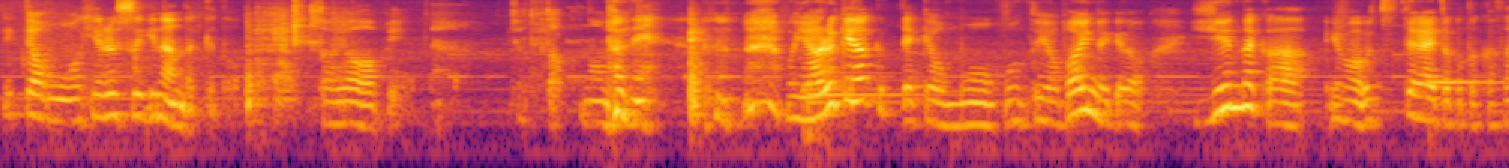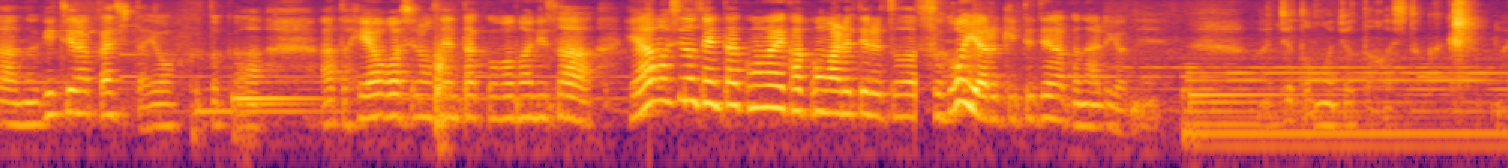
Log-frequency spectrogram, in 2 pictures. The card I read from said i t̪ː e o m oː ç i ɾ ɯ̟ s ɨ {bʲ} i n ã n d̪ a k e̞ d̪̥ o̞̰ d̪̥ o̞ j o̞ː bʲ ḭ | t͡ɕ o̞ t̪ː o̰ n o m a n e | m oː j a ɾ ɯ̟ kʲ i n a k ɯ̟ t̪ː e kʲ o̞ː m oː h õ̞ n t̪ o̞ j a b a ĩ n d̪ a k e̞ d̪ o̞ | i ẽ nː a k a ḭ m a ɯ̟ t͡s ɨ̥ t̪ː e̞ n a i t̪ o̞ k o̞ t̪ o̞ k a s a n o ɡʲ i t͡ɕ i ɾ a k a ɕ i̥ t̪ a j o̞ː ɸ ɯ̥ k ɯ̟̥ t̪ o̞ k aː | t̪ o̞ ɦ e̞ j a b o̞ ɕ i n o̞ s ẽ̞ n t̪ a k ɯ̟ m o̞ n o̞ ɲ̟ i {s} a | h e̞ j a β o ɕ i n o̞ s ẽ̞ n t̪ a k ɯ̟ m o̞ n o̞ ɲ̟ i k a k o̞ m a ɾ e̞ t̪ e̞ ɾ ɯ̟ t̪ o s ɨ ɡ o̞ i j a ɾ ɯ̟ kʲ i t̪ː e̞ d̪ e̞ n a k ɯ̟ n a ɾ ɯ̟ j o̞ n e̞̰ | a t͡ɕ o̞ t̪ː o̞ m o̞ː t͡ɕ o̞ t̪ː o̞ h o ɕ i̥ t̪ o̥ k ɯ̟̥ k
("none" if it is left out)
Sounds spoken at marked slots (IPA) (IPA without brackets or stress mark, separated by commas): ɡʲ, s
